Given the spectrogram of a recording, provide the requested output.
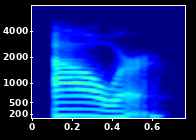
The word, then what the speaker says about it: hour: And another one, although it's not from this word, would be our hour our word honor can be a verb like we have here because it's in the past simple.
